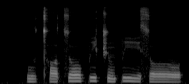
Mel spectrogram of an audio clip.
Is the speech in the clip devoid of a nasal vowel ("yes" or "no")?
no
